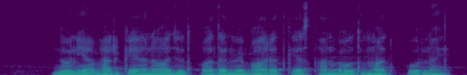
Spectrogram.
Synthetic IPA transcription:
d̪ʊnijabʱɐɾkeɐnaːd͡ʒʊt̪paːd̪ənmẽbʱaːɾət̪kest̪ʰaːnbəɦʊt̪mɐɦət̪wə̥puːɾnəɦɛː

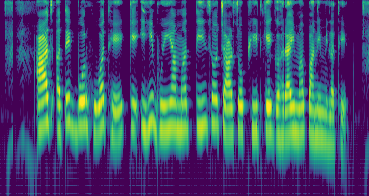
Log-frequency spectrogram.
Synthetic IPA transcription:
aːd͡ʒɐt̪eːk̚boːɾhʊət̪ɦɛkeʔɪɦĩbʱuijãmə̃t̪iːnsɔt͡ʃaːɾsɔpʰiːʈkeɡəɦɾaːimẽpaːnimɪlət̪ɦɛ̰ː

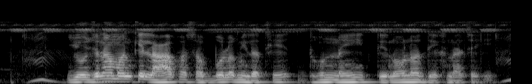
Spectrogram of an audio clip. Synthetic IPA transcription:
joːd͡ʒnamənkelaːbʱɦəsəbːoləmɪlət̪ʰɦed̪ʱʊnːəĩt̪enõləd̪eːkʰnat͡ʃa̰ːɦḭ

